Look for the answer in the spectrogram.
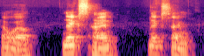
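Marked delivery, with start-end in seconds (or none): none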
